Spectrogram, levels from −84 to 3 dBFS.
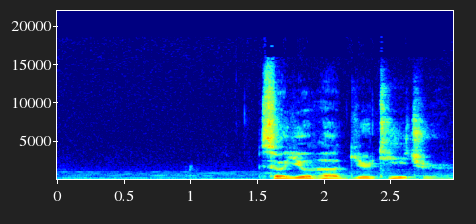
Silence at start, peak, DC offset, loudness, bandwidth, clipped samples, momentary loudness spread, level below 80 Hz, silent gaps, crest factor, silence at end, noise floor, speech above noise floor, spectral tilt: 1.55 s; -6 dBFS; under 0.1%; -23 LUFS; 17 kHz; under 0.1%; 6 LU; -56 dBFS; none; 22 dB; 0 s; -53 dBFS; 28 dB; -4 dB/octave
